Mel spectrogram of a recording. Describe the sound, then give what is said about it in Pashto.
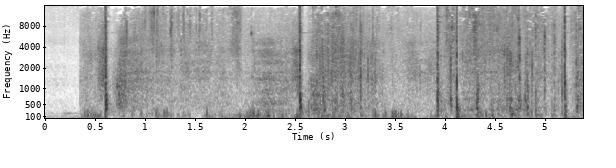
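Sharp cracking strikes as a man breaks rocks by hand to build a dam in the mountains, a few irregular loud impacts standing out over a constant hissing background. “دا پچټک د کانو ماتولو شخص دی.”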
